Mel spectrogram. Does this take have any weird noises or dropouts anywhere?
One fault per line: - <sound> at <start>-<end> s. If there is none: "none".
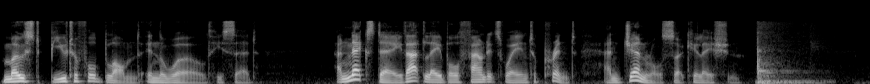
- thud at 7.5-8.4 s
